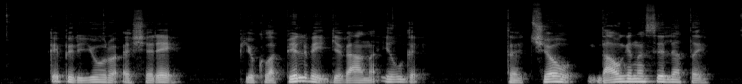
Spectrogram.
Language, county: Lithuanian, Kaunas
